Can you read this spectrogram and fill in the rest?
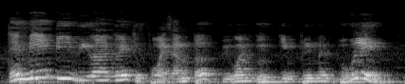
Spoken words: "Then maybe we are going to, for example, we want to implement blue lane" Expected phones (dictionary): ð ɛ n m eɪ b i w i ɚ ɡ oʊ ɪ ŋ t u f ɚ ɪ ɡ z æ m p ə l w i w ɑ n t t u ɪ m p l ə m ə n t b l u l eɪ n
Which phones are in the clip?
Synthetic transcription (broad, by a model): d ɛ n m eɪ b i w i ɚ ɡ oʊ ɪ ŋ t u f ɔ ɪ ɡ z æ m p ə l w i w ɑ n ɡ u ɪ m p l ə m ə n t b u l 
